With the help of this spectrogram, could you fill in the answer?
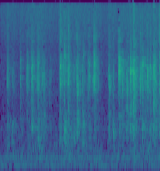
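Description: Fingertips of both hands type continuously on a full-size black plastic computer keyboard with a hollow housing, resting on a wooden desk. About fifteen quick, bright, clicky key taps come in an uneven stream, each dying away almost at once. A faint steady low hum sits underneath.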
